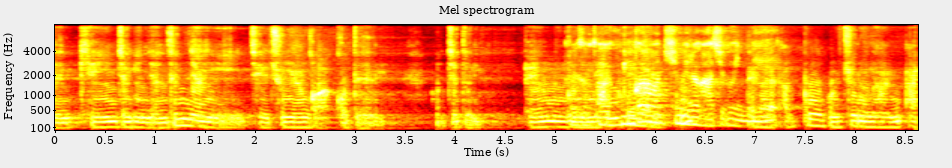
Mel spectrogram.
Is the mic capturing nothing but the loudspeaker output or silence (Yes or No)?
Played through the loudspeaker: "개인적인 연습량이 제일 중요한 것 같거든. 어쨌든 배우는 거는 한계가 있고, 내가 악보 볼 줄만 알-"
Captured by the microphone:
No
